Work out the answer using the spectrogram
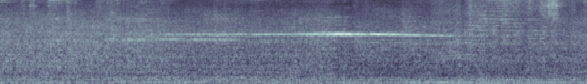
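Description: Double-stack intermodal well cars of a freight train rolling past with a steady, loud rumble. In the middle, a high wheel squeal sounds for about five seconds, rising slightly in pitch.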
